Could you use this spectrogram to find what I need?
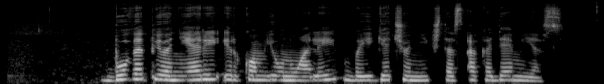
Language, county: Lithuanian, Utena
